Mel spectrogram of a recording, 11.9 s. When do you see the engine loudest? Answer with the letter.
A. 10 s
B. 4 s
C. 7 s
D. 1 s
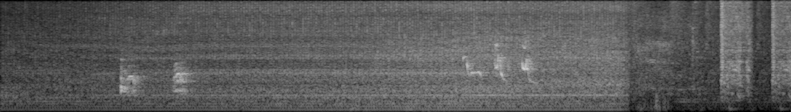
C.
